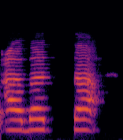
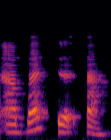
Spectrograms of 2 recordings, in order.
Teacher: Untuk abatta ini teman-teman yang belajar tahsin, dal ketemu ta itu nggak usah dikol-kolkan abad ta, bukan, karena dal sama ta itu idgham mutajanisain, jadi diidghamkan ke huruf ta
